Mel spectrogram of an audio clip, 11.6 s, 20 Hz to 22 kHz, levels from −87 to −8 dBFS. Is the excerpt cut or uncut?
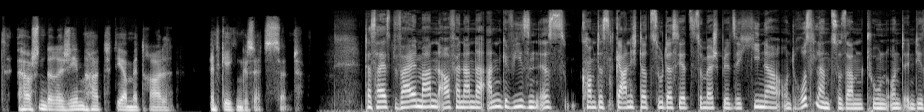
uncut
